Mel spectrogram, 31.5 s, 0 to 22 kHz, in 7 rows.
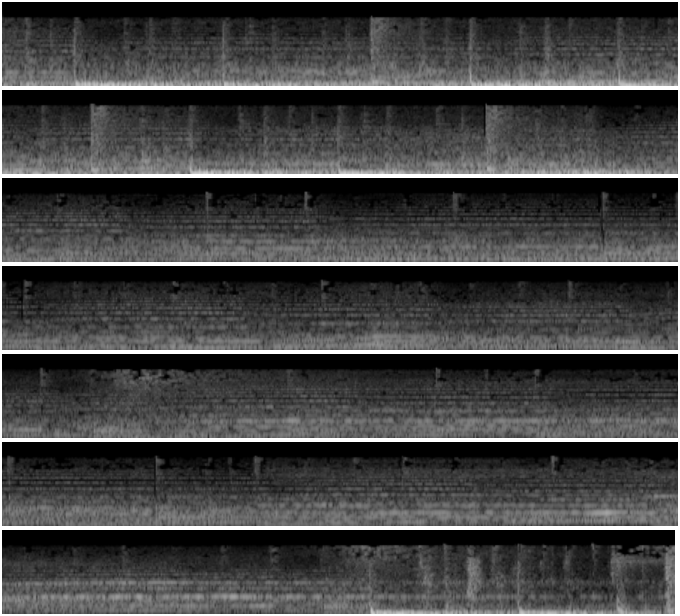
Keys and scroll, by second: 1.3 ctrl+alt+z, 3.3 ctrl+alt+z, 3.7 7, 3.8 [, 5.3 ], 8.6 ctrl+alt+z, 10.6 ctrl+s, 13.5 ], 18.6 ctrl+s, 20.3 ctrl+s, 21.4 ctrl+s, 23.5 4, 23.6 ], 24.3 ], 26.0 ctrl+s, 28.2 ].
